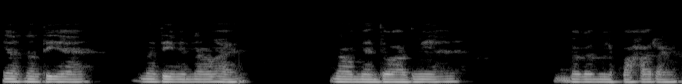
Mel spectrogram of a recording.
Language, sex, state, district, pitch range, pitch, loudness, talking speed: Hindi, male, Bihar, Saharsa, 120-125 Hz, 120 Hz, -27 LUFS, 140 wpm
